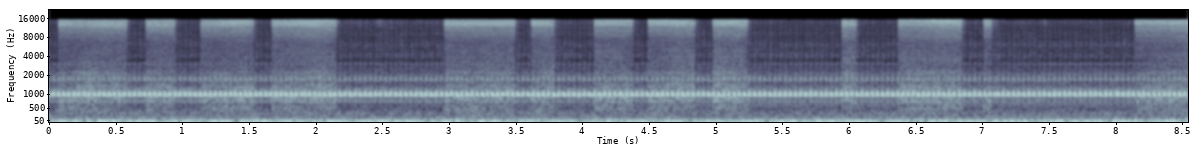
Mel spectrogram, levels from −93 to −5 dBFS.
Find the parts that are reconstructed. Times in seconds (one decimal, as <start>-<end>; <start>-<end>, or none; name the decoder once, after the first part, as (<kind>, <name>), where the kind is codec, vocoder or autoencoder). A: 1.9-4.3 (vocoder, BigVGAN v2)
